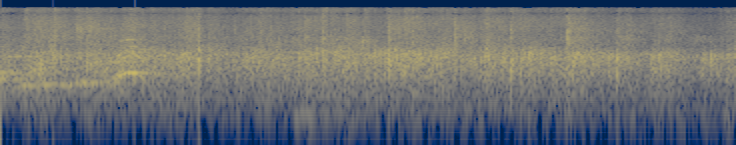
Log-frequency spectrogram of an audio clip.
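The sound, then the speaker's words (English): Sustained audience applause, a dense, steady wash of many hands clapping at full volume, with a brief cheer-like tone early on and no speech. “Final round of applause then.”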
